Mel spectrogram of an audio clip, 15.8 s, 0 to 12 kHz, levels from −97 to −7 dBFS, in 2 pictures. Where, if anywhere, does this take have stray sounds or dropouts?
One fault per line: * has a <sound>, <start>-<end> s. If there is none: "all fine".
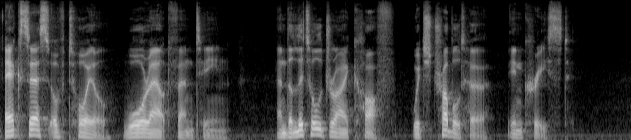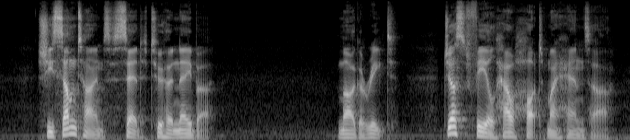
all fine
